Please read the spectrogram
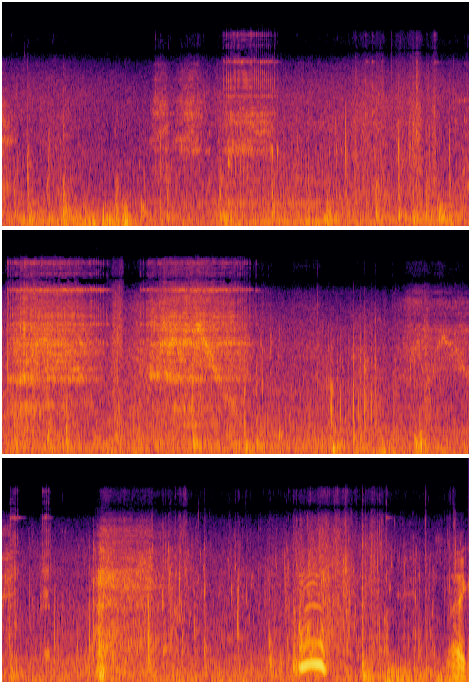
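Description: Spinning fishing reel being wound in several short bursts as a small striped bass is played in on the line.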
